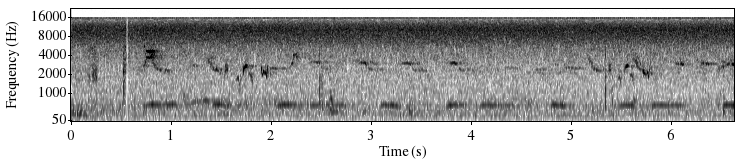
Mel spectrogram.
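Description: Birds chirping and calling: scattered short, gliding high chirps over a short, even lower note repeated about twice a second.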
